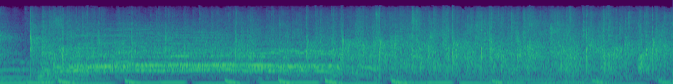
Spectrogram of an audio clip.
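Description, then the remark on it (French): Loud, sustained applause from a studio audience on a Canal Plus show, welcoming Daniel Auteuil, fills the whole stretch. Dense clapping over a rhythmic thumping music beat, with a brief whoop or tone near the start. “Et avec nous, un tonnerre d'applaudissements pour le boss, Daniel Auteuil.”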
